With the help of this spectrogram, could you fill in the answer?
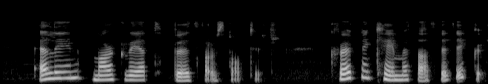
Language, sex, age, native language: Icelandic, female, 40-49, English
